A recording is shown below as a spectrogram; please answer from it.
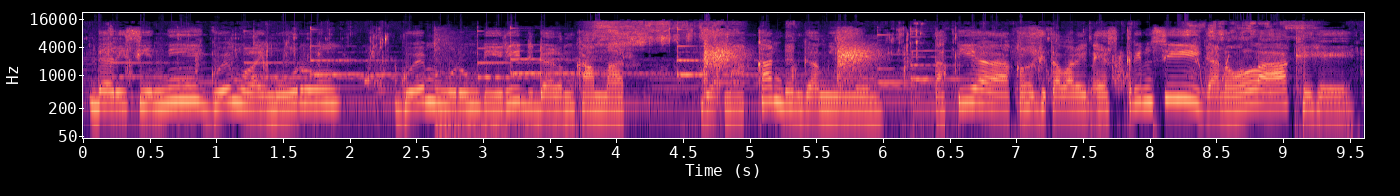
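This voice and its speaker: A young woman narrating a scripted first-person ghost story in casual slang, chatty and expressive, talking straight to listeners. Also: mid-range voice, normal speed. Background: background music.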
